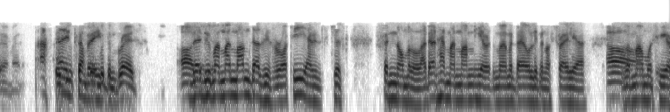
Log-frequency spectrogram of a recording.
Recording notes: On the phone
